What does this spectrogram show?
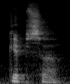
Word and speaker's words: Gypser: Gibser. Gibser. How do you say it? Gibser. Gibser. Gibser.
